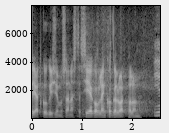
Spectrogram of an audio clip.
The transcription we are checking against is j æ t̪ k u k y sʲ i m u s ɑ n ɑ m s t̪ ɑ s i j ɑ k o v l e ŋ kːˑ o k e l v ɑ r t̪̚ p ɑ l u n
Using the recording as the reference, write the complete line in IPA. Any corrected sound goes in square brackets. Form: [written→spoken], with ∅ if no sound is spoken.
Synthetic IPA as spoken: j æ t̪ k u k y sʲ i m u s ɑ n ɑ [m→∅] s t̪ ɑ s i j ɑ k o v l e ŋ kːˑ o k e l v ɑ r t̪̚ p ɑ l u n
